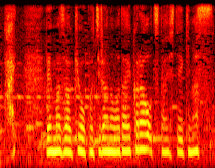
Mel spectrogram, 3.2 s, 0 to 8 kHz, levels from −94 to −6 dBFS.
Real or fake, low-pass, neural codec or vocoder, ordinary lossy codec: real; 7.2 kHz; none; none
